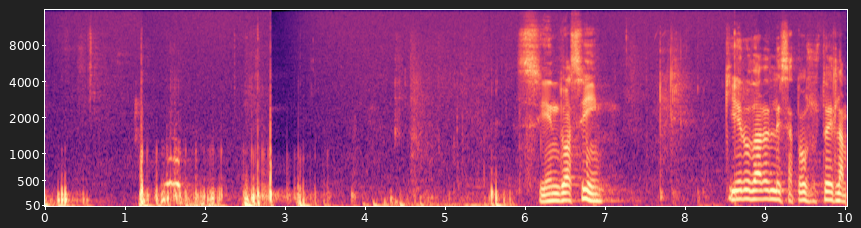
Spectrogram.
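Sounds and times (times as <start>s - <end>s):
microphone handling thumps: 1.2s - 5.9s.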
